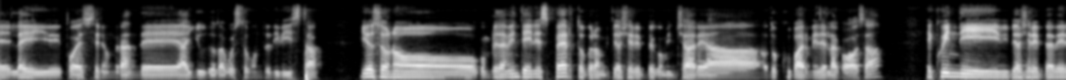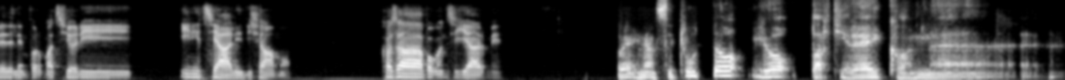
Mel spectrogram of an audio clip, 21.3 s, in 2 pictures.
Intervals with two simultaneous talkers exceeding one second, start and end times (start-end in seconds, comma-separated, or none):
none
